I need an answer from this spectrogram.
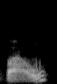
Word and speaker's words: V: itu dibacanya ku, lalu huruf V ya, dibacanya vau, lalu ada huruf W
